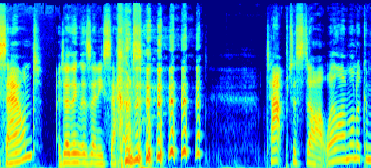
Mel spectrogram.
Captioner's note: laughs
